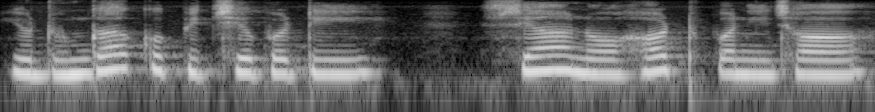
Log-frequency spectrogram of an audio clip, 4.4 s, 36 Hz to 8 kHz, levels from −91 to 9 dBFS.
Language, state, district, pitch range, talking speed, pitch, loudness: Nepali, West Bengal, Darjeeling, 225-255 Hz, 95 wpm, 235 Hz, -15 LUFS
